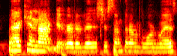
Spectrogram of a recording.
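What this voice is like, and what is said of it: Southern US country accent. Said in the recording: “I like your country accent ... it's a real country accent”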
